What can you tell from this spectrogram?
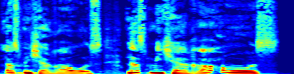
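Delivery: high, drawn-out plaintive call; high trapped-spirit cry; muffled trapped spirit. A narrator's reading. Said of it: "rief's von neuem".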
